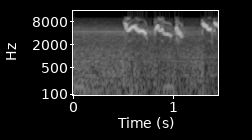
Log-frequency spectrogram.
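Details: Short burst of high, thin, downward-sweeping whistles from a white-eye, three close notes then two more after a brief pause.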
